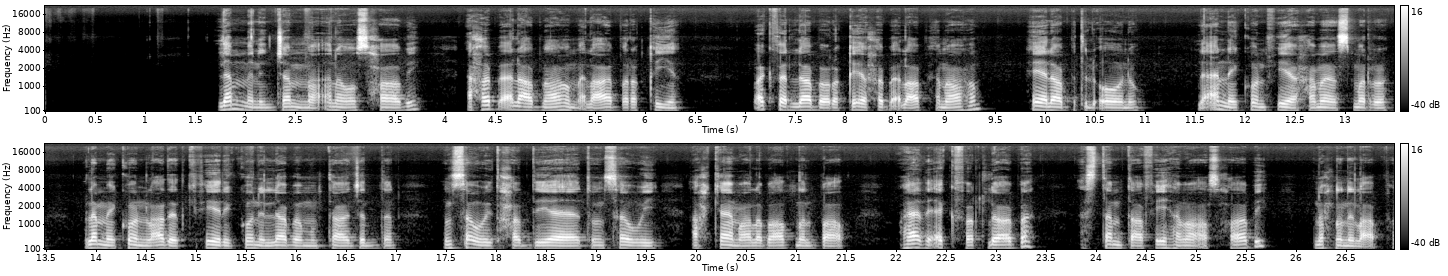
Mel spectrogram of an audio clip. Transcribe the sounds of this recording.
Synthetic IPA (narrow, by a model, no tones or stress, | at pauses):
lamːanɪt̪d͡ʒamːa̰ʕʔa̰nawʔɑsˤħɑːbi | ʔaħabːʔa̰lʕabmaʕhʊmʔa̰lʕaːbɾˤɑqɪjːa | wʔa̰kθɑɾˤlʊʕbaɾˤɑqːɪjːaʔaħabːʔa̰lʕabhamaʕɦʊm | hɪjːalʊʕbalʔoːnu | lɪ̰ʔa̰nːajakuːnfiːhaħamaːsmɑrˤːɑ | wlamːajakuːnɪlʕad̪ad̪kɪ̥θiːɾjakuːnɪlːʊʕbamʊmt̪aʕad͡ʒɪd̪ːan | wɪnsawːit̪ḁħad̪ːɪjaːt̪wɪnsawːi | ʔaħkaːmʕalabɑʕðˤnalbɑ̰ʕðˤ | wɦaːðiʔakθɑɾˤlʊʕba | ʔast̪amt̪ɪʕfiːɦama̰ʕʔɑ̰sˤħɑːbi | wnɪħnanɪlʕa̰bha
